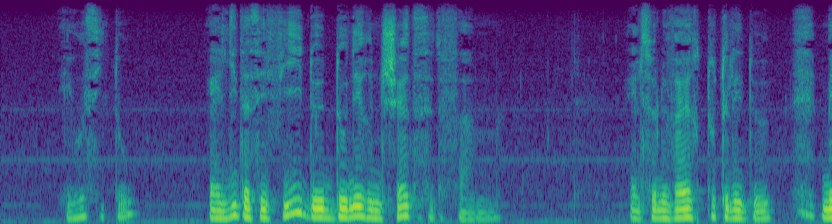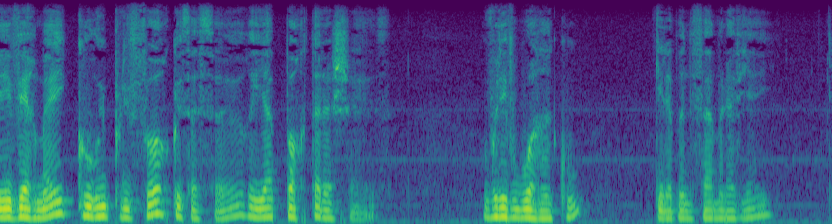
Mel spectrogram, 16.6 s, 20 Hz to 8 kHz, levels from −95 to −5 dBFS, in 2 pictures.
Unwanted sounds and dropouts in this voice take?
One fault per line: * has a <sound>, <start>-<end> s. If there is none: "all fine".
all fine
